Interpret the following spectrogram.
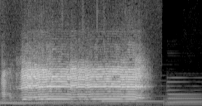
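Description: A cartoon character's voice calling out one long held note, about a second long, most likely Crong's call of his own name in the roll call, over children's background music.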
